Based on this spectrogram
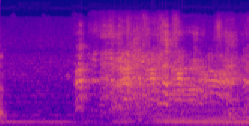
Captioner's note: laughing; laughter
